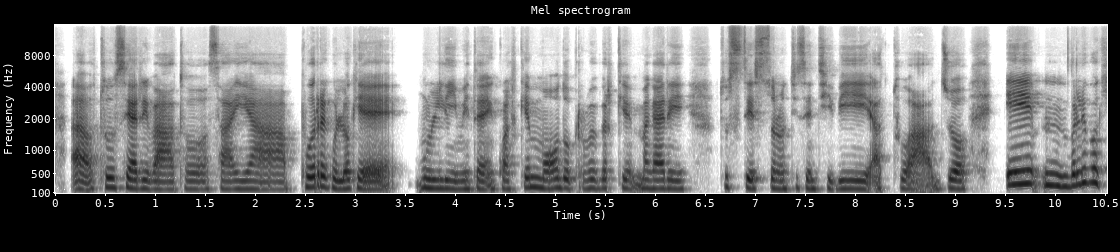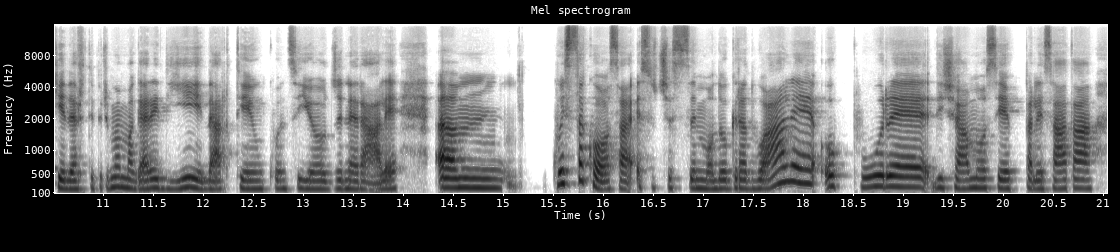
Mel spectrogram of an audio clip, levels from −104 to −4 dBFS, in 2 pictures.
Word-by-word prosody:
uhm, -, -, +1 dB
tu 210 Hz, -1 st, 0 dB
sei 200 Hz, 0 st, +3 dB
arrivato, 170 Hz, -1 st, -1 dB
sai, 175 Hz, 0 st, -3 dB
a 165 Hz, -1 st, -3 dB
porre 220 Hz, +3 st, +3 dB
quello 180 Hz, -2 st, +1 dB
che 185 Hz, -, +1 dB, 0.2 s
un 200 Hz, -1 st, +1 dB
limite, 180 Hz, -1 st, -2 dB
in 170 Hz, -, -1 dB
qualche 180 Hz, +4 st, -3 dB
modo, 195 Hz, -1 st, 0 dB
proprio 190 Hz, 0 st, -6 dB
perché, 190 Hz, 0 st, -5 dB
magari, 185 Hz, -4 st, -1 dB, 0.3 s
tu 220 Hz, -, -8 dB
stesso 195 Hz, -2 st, -1 dB
non 175 Hz, 0 st, -3 dB
ti 175 Hz, -, -13 dB
sentivi 180 Hz, -2 st, -2 dB
a -, -, -2 dB
tuo 185 Hz, -, -6 dB
agio. 180 Hz, -1 st, -1 dB, 0.4 s
E, 280 Hz, +2 st, +6 dB
mhmm, 250 Hz, -3 st, +2 dB
volevo 300 Hz, +6 st, +3 dB
chiederti 180 Hz, -, -1 dB
prima, 210 Hz, +1 st, -3 dB
magari, 190 Hz, -1 st, +1 dB
di 190 Hz, +2 st, 0 dB
darti 180 Hz, 0 st, -2 dB
un 175 Hz, 0 st, -6 dB
consiglio 180 Hz, -1 st, -5 dB
generale: 180 Hz, +1 st, -1 dB, 0.4 s
ehm, 200 Hz, -1 st, +5 dB, 0.5 s
questa 285 Hz, +6 st, +3 dB
cosa, 170 Hz, -, +2 dB
è -, -, -4 dB
successa 195 Hz, -1 st, -6 dB
in 185 Hz, -, -3 dB
modo 185 Hz, 0 st, -2 dB
graduale, 255 Hz, -, +2 dB
oppure, 225 Hz, -1 st, +3 dB
diciamo, 195 Hz, -1 st, -2 dB
si 195 Hz, 0 st, -2 dB
è 185 Hz, 0 st, -2 dB
palesata 185 Hz, +1 st, 0 dB
185 Hz, 140 wpm, -23 LUFS, 175-205 Hz, 0.5 s, E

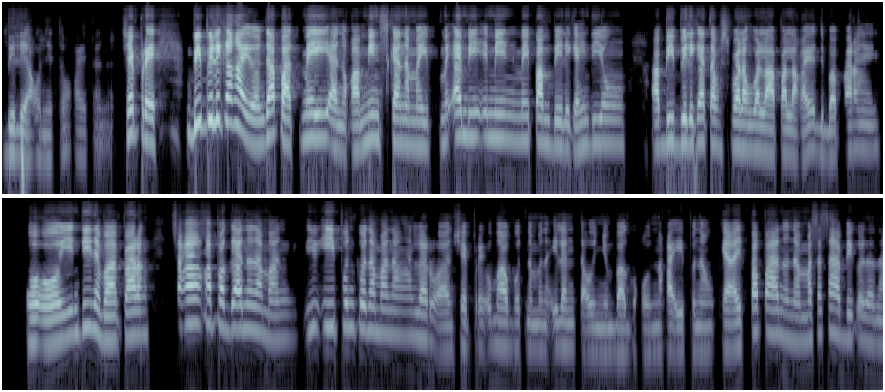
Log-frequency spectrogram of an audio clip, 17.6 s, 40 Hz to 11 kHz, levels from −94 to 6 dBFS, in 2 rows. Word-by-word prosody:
bili 135 Hz, -2 st, -8 dB
ako 115 Hz, -, -11 dB
nito 115 Hz, -1 st, -24 dB
kahit 125 Hz, -, -23 dB
ano." -, -, -29 dB
Siyempre 225 Hz, -5 st, +5 dB, 0.3 s
bibili 335 Hz, +7 st, +8 dB
ka 335 Hz, -2 st, +8 dB
ngayon 180 Hz, -, +6 dB
dapat 225 Hz, -6 st, +5 dB
may 210 Hz, +1 st, +5 dB
ano 155 Hz, -3 st, 0 dB
ka 150 Hz, +2 st, 0 dB
means 200 Hz, +2 st, +1 dB
ka 185 Hz, -2 st, +3 dB
na 175 Hz, -, 0 dB
may 170 Hz, -1 st, 0 dB, 0.2 s
may 190 Hz, -, -4 dB
I 220 Hz, -, +7 dB
mean 220 Hz, 0 st, 0 dB
I 215 Hz, -, -4 dB
mean 210 Hz, -1 st, +1 dB
may 195 Hz, -, +1 dB
pambili 170 Hz, -4 st, 0 dB
ka 145 Hz, -, -2 dB
hindi 175 Hz, +3 st, -7 dB
'yong, 180 Hz, -1 st, -11 dB, 0.3 s
ah, 160 Hz, +1 st, -2 dB
bibili 180 Hz, 0 st, +2 dB
ka 185 Hz, -, +3 dB
tapos 170 Hz, -4 st, -5 dB
walang-wala 150 Hz, -4 st, -1 dB
pala 135 Hz, -1 st, -4 dB
kayo 155 Hz, -1 st, -5 dB
'di 135 Hz, -, -18 dB
ba? 130 Hz, -, -7 dB
Parang 155 Hz, +1 st, -8 dB, 0.4 s
oo 165 Hz, 0 st, -1 dB
hindi 215 Hz, +7 st, 0 dB
naman. 180 Hz, -6 st, +1 dB
Parang 205 Hz, +1 st, +1 dB, 0.2 s
'tsaka 280 Hz, +1 st, +2 dB
kapag 260 Hz, -3 st, -5 dB, 0.2 s
ano 245 Hz, -, -6 dB
naman, 185 Hz, -5 st, -8 dB
'yong 245 Hz, +2 st, -14 dB
ipon 255 Hz, 0 st, -13 dB
ko 245 Hz, -, -5 dB
naman 225 Hz, -2 st, -7 dB
ng 200 Hz, -1 st, -13 dB
laruan 130 Hz, -8 st, -10 dB
siyempre 145 Hz, +1 st, -13 dB
umabot 145 Hz, -1 st, -10 dB
naman 135 Hz, -1 st, -18 dB
ng -, -, -15 dB
ilang 145 Hz, -1 st, -11 dB
taon 125 Hz, +1 st, -14 dB
'yun 125 Hz, 0 st, -19 dB
bago 120 Hz, 0 st, -12 dB
ko 120 Hz, -, -22 dB
nakaipon 130 Hz, 0 st, -11 dB
ng -, -, -25 dB
kahit 140 Hz, +1 st, -4 dB
papaano 215 Hz, -3 st, -5 dB
na 170 Hz, -, -9 dB
masasabi 205 Hz, 0 st, -8 dB
ko -, -, -17 dB
na 160 Hz, -, -16 dB
180 Hz, 230 wpm, -21 LUFS, 150-210 Hz, 0.4 s, bibili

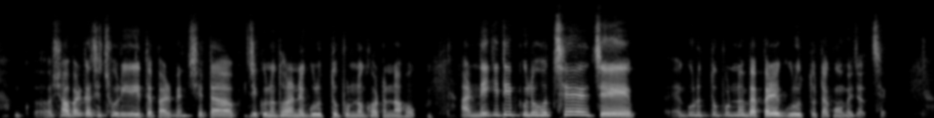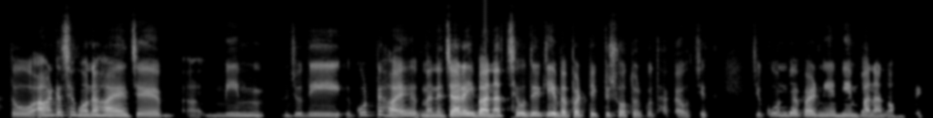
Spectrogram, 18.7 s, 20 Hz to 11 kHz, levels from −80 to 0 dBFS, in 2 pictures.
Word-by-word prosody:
ও -, -, -19 dB, 0.3 s
আ -, -, -10 dB
সবার 245 Hz, 0 st, +1 dB
কাছে 250 Hz, 0 st, -2 dB
ছড়িয়ে 235 Hz, -4 st, -3 dB
দিতে 195 Hz, -1 st, -4 dB
পারবেন। 235 Hz, -2 st, -7 dB
সেটা 230 Hz, -5 st, -4 dB, 0.3 s
যেকোনো 225 Hz, -1 st, -4 dB
ধরণের 205 Hz, -1 st, -1 dB
গুরুত্বপূর্ণ 210 Hz, -2 st, -4 dB
ঘটনা 195 Hz, -2 st, -7 dB
হোক। 185 Hz, -, -11 dB, 0.5 s
আর 210 Hz, -, -2 dB
নেগেটিভগুলো 275 Hz, +1 st, -1 dB
হচ্ছে 280 Hz, +3 st, 0 dB, 0.3 s
যে 230 Hz, 0 st, +6 dB, 0.7 s
এ -, -, -16 dB
গুরুত্বপূর্ণ 275 Hz, 0 st, -7 dB
ব্যাপারে 230 Hz, +2 st, +6 dB
গুরুত্বটা 215 Hz, -1 st, -3 dB
কমে 205 Hz, -, -10 dB
যাচ্ছে। -, -, -14 dB, 0.6 s
তো 220 Hz, -, -7 dB, 0.2 s
আমার 250 Hz, +2 st, +4 dB
কাছে 290 Hz, +1 st, -3 dB
মনে 240 Hz, +1 st, +4 dB
হয় 235 Hz, -1 st, +7 dB, 0.2 s
যে 220 Hz, -, -1 dB, 0.5 s
আ -, -, -17 dB, 0.3 s
মিম 240 Hz, +1 st, -4 dB, 0.5 s
যদি 235 Hz, 0 st, -6 dB, 0.4 s
করতে 285 Hz, +3 st, -6 dB
হয় 190 Hz, +3 st, +3 dB, 0.2 s
মানে 210 Hz, 0 st, -1 dB
যারাই 230 Hz, +3 st, +9 dB
বানাচ্ছে 210 Hz, +6 st, +5 dB
ওদেরকে 255 Hz, +1 st, +1 dB
এই -, -, +2 dB
ব্যাপারটা 210 Hz, +1 st, -1 dB
একটু 220 Hz, -, -9 dB
সতর্ক 205 Hz, -4 st, -6 dB, 0.2 s
থাকা 200 Hz, -2 st, -13 dB
উচিত। -, -, -18 dB, 0.5 s
যে -, -, -16 dB
কোন 250 Hz, 0 st, -5 dB
ব্যাপার 245 Hz, -1 st, +2 dB
নিয়ে 235 Hz, 0 st, -1 dB
মিম 215 Hz, 0 st, 0 dB
বানানো 185 Hz, -1 st, -4 dB
হবে। 195 Hz, -, -22 dB
230 Hz, 165 wpm, -23 LUFS, 210-250 Hz, 0.7 s, যারাই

